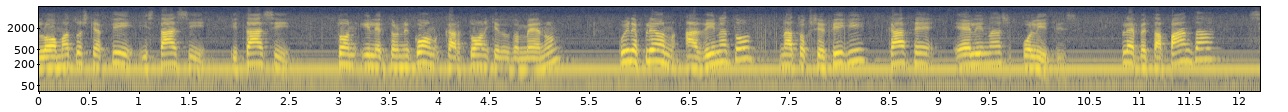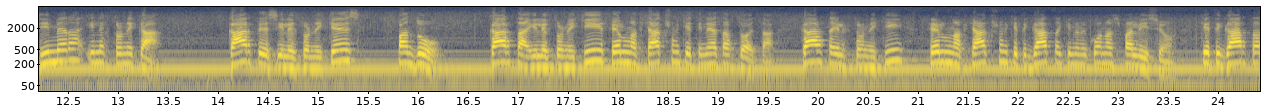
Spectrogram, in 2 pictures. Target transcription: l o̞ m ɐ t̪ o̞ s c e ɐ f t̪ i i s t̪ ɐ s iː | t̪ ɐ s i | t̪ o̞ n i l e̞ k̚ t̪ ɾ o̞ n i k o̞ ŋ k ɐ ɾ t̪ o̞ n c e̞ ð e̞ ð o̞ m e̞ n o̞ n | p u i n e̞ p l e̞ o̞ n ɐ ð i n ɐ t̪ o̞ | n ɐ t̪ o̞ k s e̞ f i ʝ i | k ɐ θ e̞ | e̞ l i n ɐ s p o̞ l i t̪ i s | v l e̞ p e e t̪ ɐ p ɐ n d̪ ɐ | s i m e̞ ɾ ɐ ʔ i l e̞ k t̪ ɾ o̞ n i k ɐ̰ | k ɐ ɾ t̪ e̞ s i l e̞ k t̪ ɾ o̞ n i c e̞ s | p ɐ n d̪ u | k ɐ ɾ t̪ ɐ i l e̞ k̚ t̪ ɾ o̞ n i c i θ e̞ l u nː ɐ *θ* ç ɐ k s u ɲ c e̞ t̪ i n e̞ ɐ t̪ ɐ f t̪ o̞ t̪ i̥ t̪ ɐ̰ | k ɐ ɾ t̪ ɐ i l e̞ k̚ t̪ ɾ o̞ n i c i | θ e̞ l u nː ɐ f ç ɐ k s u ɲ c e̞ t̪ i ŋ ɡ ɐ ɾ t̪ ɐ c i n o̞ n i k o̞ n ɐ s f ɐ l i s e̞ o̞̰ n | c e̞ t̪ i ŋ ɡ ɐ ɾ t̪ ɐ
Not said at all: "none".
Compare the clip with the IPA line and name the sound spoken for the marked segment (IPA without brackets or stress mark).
f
